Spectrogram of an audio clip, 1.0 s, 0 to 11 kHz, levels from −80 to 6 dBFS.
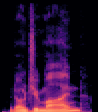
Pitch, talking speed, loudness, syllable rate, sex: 125 Hz, 180 wpm, -14 LUFS, 4.3 syllables/s, male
